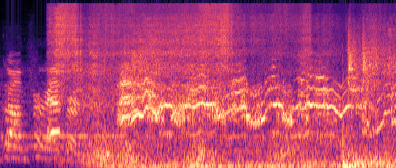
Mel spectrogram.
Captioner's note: screaming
